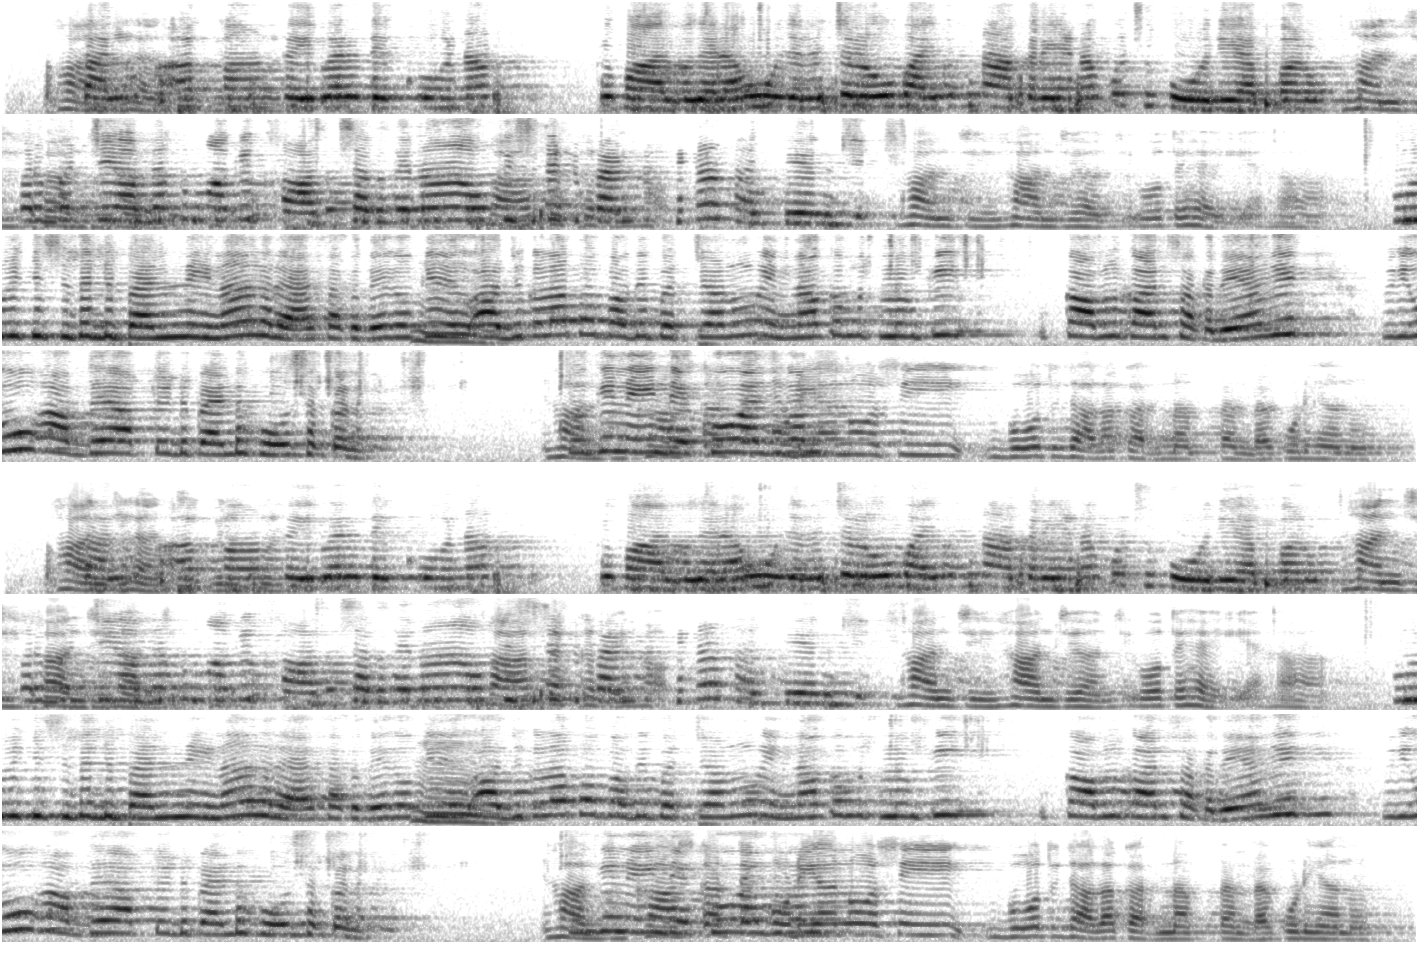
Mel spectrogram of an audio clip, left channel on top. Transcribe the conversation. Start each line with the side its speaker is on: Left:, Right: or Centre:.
Right: ਹਾਂਜੀ
Left: ਕੱਲ ਨੂੰ
Right: ਹਾਂਜੀ
Left: ਆਪਾਂ
Right: ਬਿਲਕੁਲ
Left: ਕਈ ਵਾਰ ਦੇ ਔ ਨਾ ਬੀਮਾਰ ਵਗੈਰਾ ਹੋ ਜਵੇ, ਚਲੋ ਵਾਹਿਗੁਰੂ ਨਾ ਕਰੇ ਹਨਾਂ ਕੁਛ ਹੋ ਜੇ ਆਪਾਂ ਨੂੰ,
Right: ਹਾਂਜੀ
Left: ਪਰ
Right: ਹਾਂਜੀ
Left: ਬੱਚੇ ਆਪਦਾ
Right: ਹਾਂਜੀ
Left: ਕਮਾ ਕੇ ਖਾ ਤਾਂ ਸਕਦੇ ਨਾ, ਉਹ
Right: ਖਾ
Left: ਕਿਸ
Right: ਸਕਦੇ
Left: ਤੇ ਡਿਪੈਂਡ
Right: ਹਾਂ
Left: ਨਹੀਂ ਨਾ ਹਾਂਜੀ
Right: ਹਾਂਜੀ ਹਾਂਜੀ ਹਾਂਜੀ ਉਹ ਤੇ ਹੈ ਹੀ ਹੈ, ਹਾਂ
Left: ਹੁਣ ਵੀ ਕਿਸੇ ਤੇ ਡਿਪੈਂਡ ਨਹੀਂ ਨਾ ਰਹਿ ਸਕਦੇ, ਕਿਉਂਕਿ
Right: ਹਮ
Left: ਅੱਜ ਕੱਲ੍ਹ ਆ ਆਪਦੇ ਦੇ ਬੱਚੇ ਚਲੋ ਇੰਨਾ ਕੁ ਮਤਲਬ ਕਿ ਕੰਮ ਕਰ ਸਕਦੇ ਆ ਕਿ ਵੀ ਉਹ ਆਪਦੇ ਆਪ ਤੇ ਡਿਪੈਂਡ ਹੋ ਸਕਣ
Right: ਹਾਂਜੀ,
Left: ਕਿਉਂਕਿ ਨਹੀਂ
Right: ਖਾਸ
Left: ਦੇਖੋ
Right: ਕਰ ਤੇ
Left: ਅੱਜ
Right: ਕੁੜੀਆਂ
Left: ਕੱਲ
Right: ਨੂੰ ਅਸੀ ਤੇ ਬਹੁਤ ਜ਼ਿਆਦਾ ਕਰਨਾ ਪੈਂਦਾ ਕੁੜੀਆਂ ਨੂੰ,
